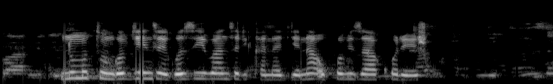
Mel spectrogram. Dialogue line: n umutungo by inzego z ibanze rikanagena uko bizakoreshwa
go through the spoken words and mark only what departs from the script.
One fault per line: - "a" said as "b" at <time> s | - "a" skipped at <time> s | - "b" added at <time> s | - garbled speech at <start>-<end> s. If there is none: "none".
none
